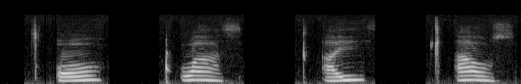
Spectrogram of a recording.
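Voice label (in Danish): nama, glottislukke, clicks; [kǀʔo] [kǂʔoas] [kǂʔais] [kǀǀʔaos]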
